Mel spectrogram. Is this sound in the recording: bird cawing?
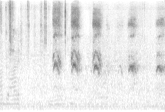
yes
